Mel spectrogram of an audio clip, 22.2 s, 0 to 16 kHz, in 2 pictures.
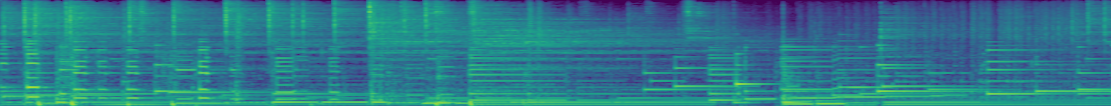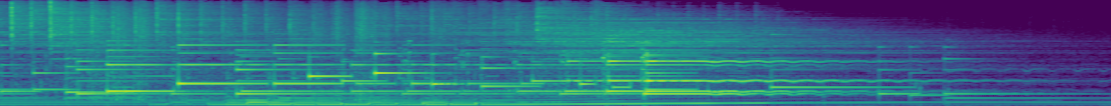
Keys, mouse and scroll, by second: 0.2 scroll down 1, 0.4 `, 0.9-1.5 scroll up 2, 1.0 Tab, 1.5 scroll down 1, 1.8 `, 2.4 ctrl+r, 3.0 click, 3.2 scroll down 1, 3.3 `, 4.6 `, 5.5 KP_1, 6.1 `, 7.4 alt+a, 7.9 KP_1, 9.0 scroll up 1, 12.0 b, 13.6 s, 13.7-14.2 scroll down 1, 14.2 scroll up 1, 14.4 s, 14.9-15.7 scroll up 1, 15.7-16.7 shift+right drag, 16.7 b, 17.0 KP_7, 18.0-18.8 scroll up 1, 20.1 s.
